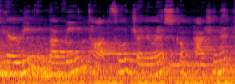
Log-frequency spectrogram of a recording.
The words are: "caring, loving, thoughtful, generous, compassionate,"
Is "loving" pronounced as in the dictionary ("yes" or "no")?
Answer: no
